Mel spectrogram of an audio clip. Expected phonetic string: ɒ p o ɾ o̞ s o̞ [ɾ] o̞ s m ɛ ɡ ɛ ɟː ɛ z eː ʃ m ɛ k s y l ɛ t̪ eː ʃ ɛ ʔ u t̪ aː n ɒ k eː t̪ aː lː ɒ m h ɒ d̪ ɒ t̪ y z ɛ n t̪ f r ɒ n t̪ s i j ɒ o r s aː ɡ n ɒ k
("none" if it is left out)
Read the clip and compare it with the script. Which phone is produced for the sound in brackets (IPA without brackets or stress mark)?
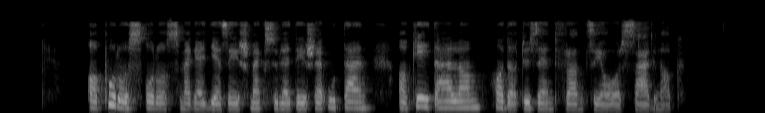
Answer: ɾ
